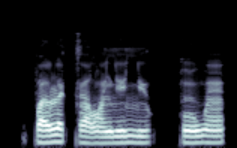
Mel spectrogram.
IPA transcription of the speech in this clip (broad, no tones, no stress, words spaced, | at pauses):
paɭɛkalˠə̃ lʲə lʲu kːũwɛ̃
